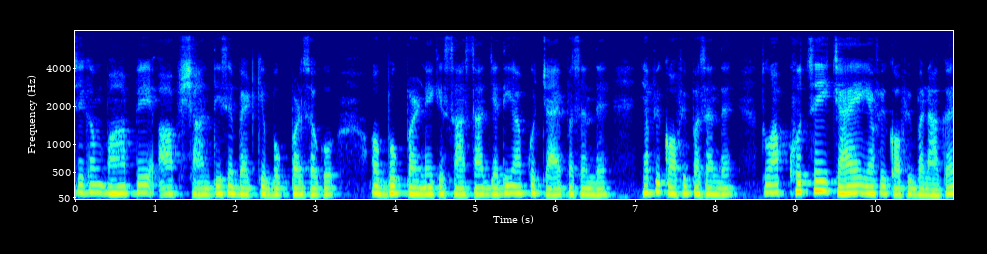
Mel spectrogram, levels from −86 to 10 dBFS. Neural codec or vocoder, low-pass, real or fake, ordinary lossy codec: none; 7.2 kHz; real; none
